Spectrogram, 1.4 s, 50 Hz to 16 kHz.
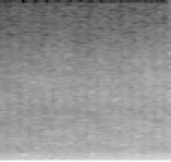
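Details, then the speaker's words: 1975 Chevy van, V8 carbureted engine: steady, even low idle rumble with no stumbles or hunting after start. Carburetor running better; owner believes the earlier trouble was water in the gas tank and has been adding fresh fuel. Normal idle. "The carburetor has been doing a lot better. I think I said that already, but I really think it was just water in the gas tank and I've been uh putting fresh fuel in it"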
